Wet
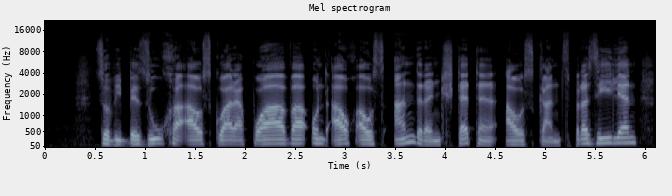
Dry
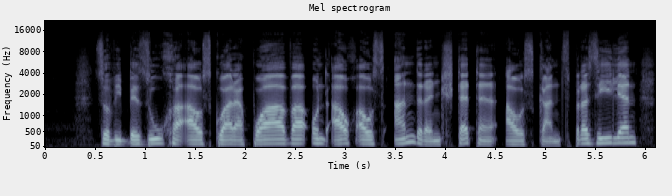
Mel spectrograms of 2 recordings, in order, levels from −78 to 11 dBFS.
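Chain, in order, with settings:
0:01.11–0:02.18: high-pass filter 190 Hz 6 dB per octave
level −5.5 dB

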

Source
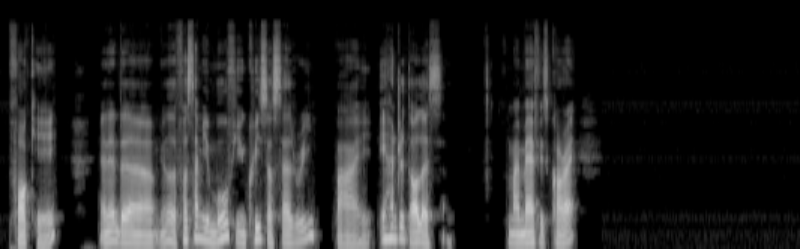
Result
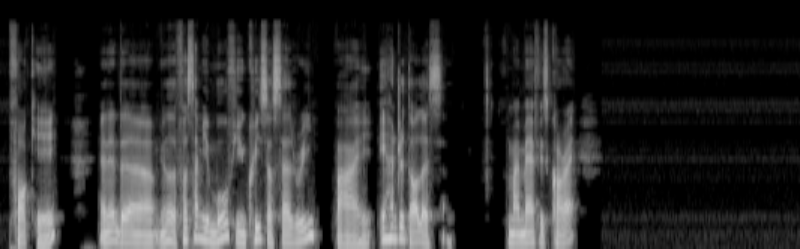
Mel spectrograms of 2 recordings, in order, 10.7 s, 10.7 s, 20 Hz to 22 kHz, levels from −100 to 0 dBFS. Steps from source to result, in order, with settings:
downward compressor 6 to 1, threshold −29 dBFS, peak gain reduction 12.5 dB
level +7.5 dB

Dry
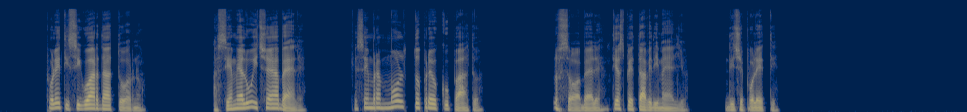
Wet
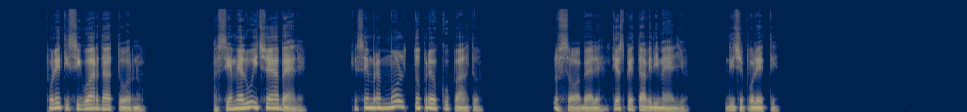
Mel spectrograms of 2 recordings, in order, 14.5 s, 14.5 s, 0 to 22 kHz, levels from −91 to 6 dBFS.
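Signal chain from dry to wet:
drawn EQ curve 110 Hz 0 dB, 170 Hz +9 dB, 270 Hz −11 dB, 480 Hz +2 dB, 720 Hz −17 dB, 1,000 Hz −23 dB, 2,200 Hz +13 dB, 4,100 Hz +5 dB, 6,800 Hz −9 dB, 11,000 Hz 0 dB

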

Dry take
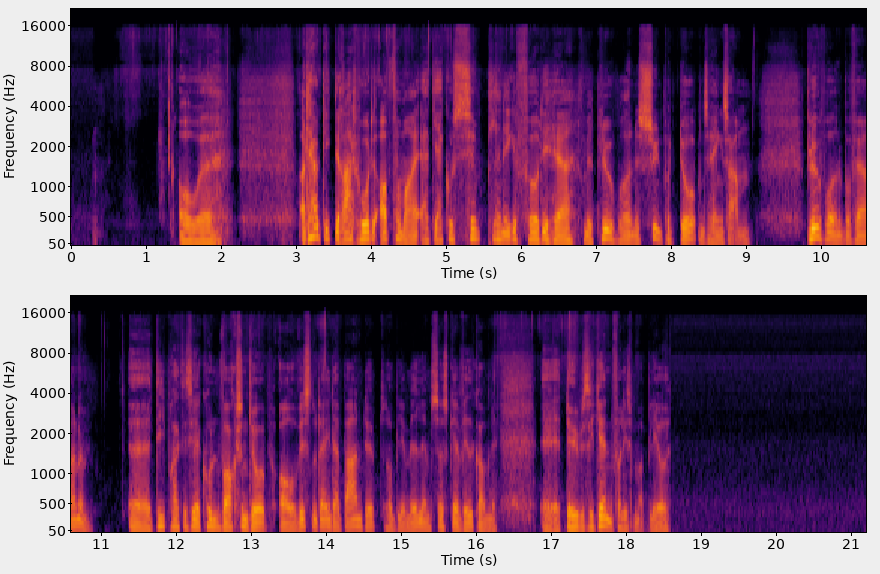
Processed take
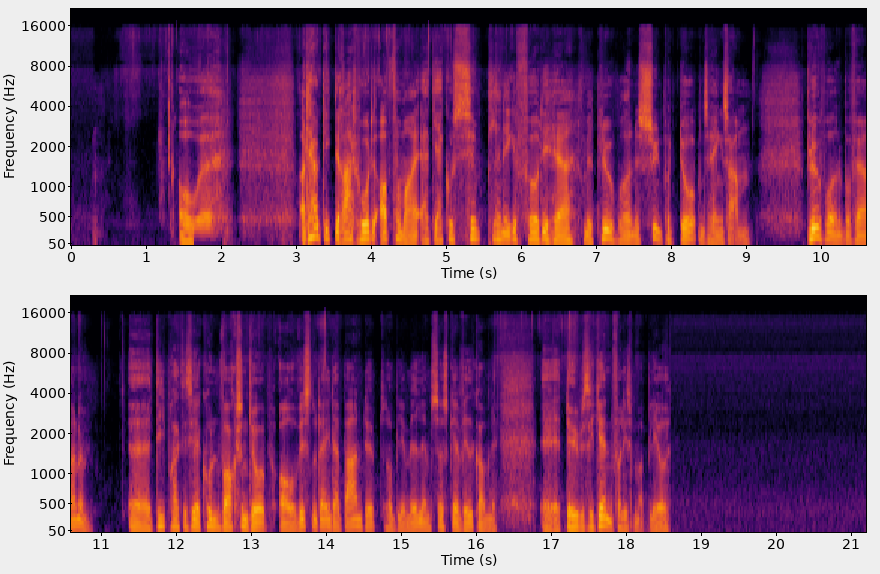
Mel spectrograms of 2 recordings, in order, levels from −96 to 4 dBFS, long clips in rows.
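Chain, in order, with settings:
0:01.62–0:02.02: high-pass filter 370 Hz 24 dB per octave
level +3.5 dB

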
